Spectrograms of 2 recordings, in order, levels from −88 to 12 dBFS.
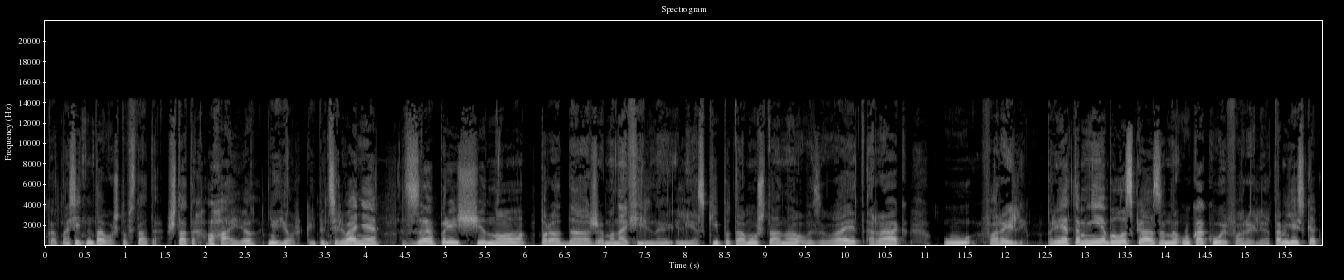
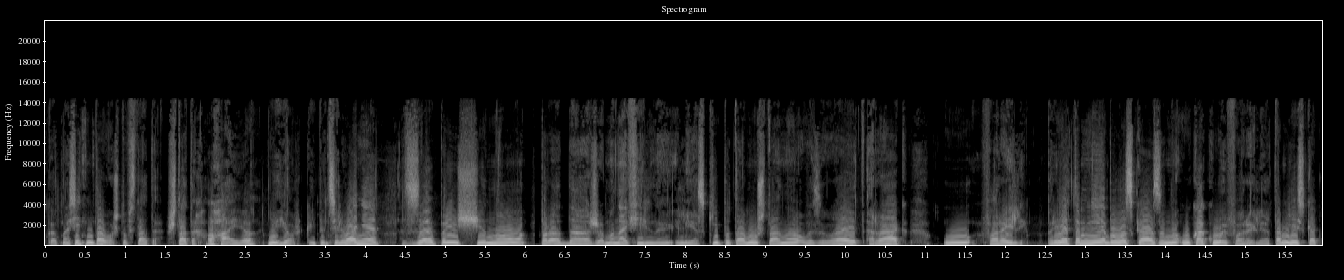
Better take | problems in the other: first | distortion; slight; 10 dB below the speech

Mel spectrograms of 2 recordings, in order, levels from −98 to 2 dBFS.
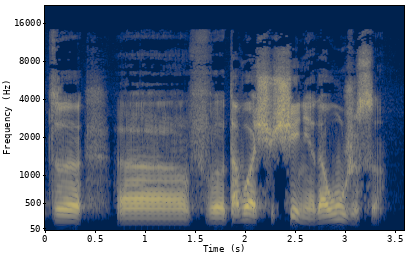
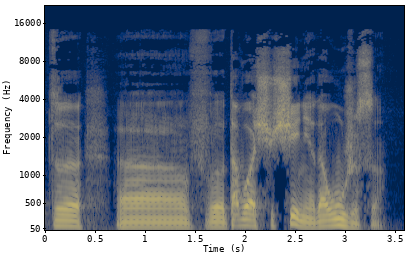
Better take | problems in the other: second | thin; very; fading below 350 Hz

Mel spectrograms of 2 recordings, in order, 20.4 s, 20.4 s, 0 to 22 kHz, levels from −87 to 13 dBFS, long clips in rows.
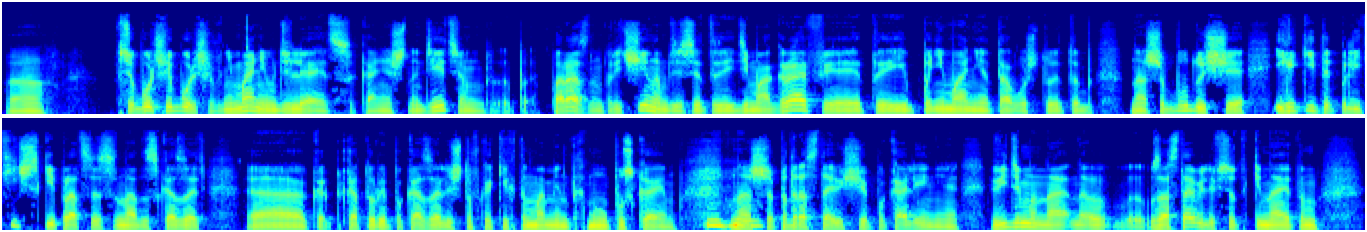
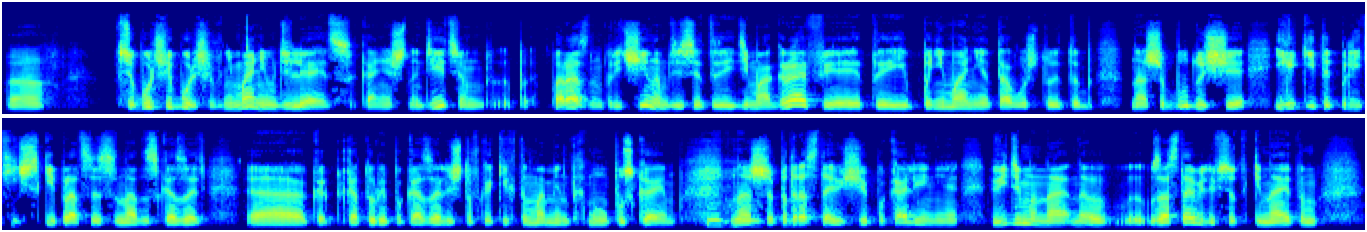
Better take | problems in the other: first | thin; somewhat; fading below 300 Hz

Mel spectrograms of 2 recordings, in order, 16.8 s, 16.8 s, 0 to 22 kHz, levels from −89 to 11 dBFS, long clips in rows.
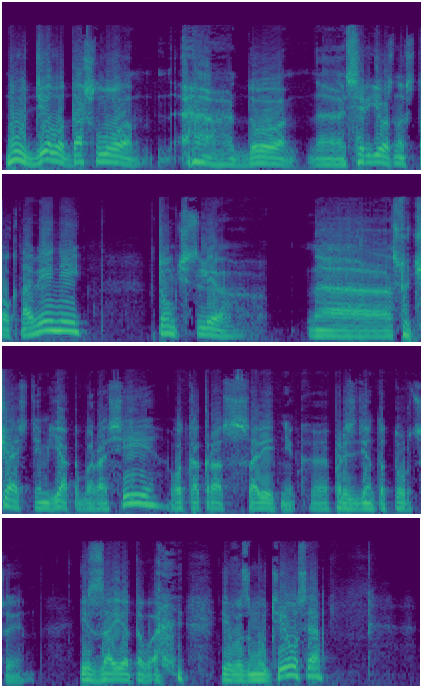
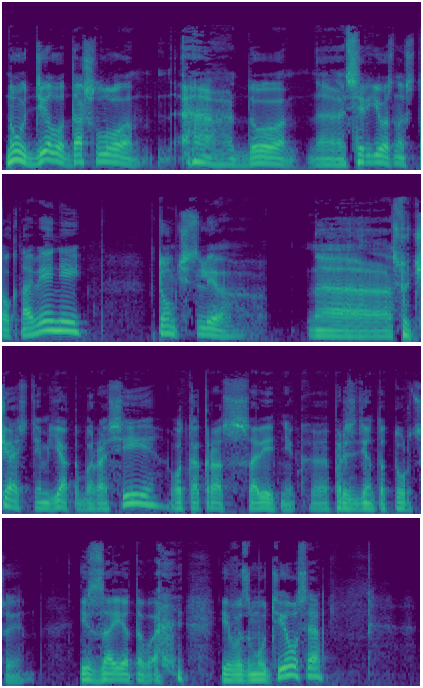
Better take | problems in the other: second | distortion; slight; 8% of the sound clipped

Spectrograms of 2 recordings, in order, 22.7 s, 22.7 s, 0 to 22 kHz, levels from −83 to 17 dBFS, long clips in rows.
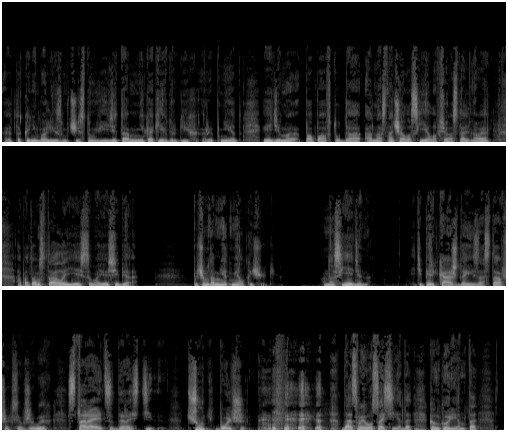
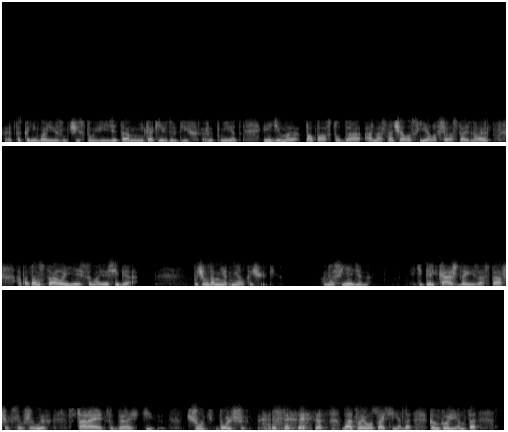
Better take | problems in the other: first | phone-call audio; poor line; nothing above 3 kHz

